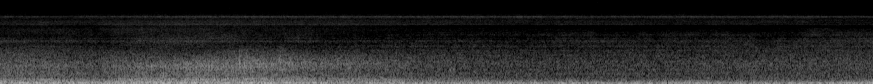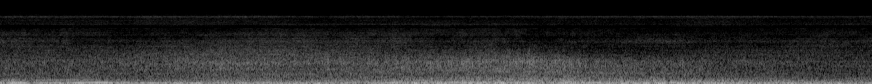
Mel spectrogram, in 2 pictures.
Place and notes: Scheepmakersstraat, Den Haag - gas kasten
hissing from gas cabinets. passing cars and trains. Soundfield Mic (ORTF decode from Bformat) Binckhorst Mapping Project
The Hague Center, The Netherlands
